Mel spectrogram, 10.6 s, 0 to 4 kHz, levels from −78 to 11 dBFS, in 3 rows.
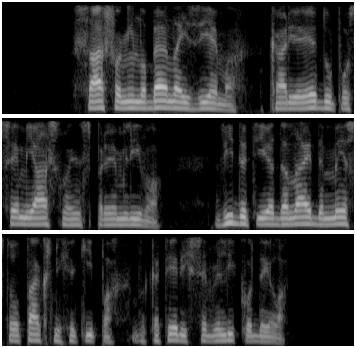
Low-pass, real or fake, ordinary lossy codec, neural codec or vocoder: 3.6 kHz; fake; none; codec, 16 kHz, 4 kbps, X-Codec, WavLM features, trained on Multilingual LibriSpeech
